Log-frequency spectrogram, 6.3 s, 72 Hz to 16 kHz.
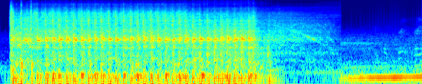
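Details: Rebuilt Ford Ranger 4.0 on first start (new heads, new injectors): steady starter churn about three beats a second, never catches. Brand-new plugs pulled wet with fuel and sooty; owner suspects a fuel issue, unconfirmed.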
